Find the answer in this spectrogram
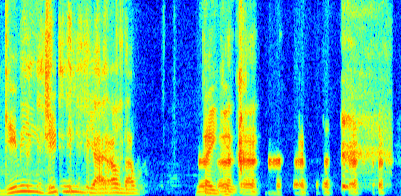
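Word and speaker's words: Ginnie: That was a great, and that's Miracle Leaf in Ginny Springs. Is it Jenny? Like, how do you say it? Jenny, like in Jenny? Forrest Gump.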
